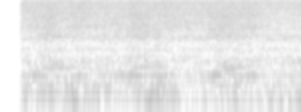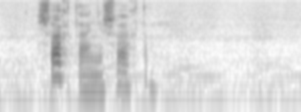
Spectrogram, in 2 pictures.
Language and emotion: Russian, neutral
